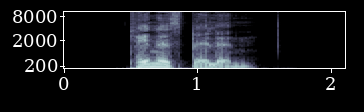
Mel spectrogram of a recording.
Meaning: dative plural of Tennisball
- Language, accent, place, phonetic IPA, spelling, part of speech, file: German, Germany, Berlin, [ˈtɛnɪsˌbɛlən], Tennisbällen, noun, De-Tennisbällen.ogg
